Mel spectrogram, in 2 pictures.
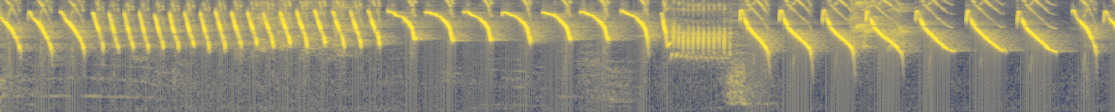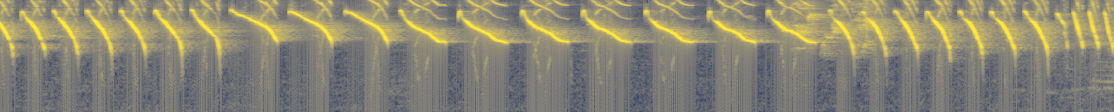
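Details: Yorkshire canary kept as a pet, delivering a long loud song of rapid repeated high descending chirps, roughly three per second, briefly broken by a short buzzy burst before the chirp series resumes.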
